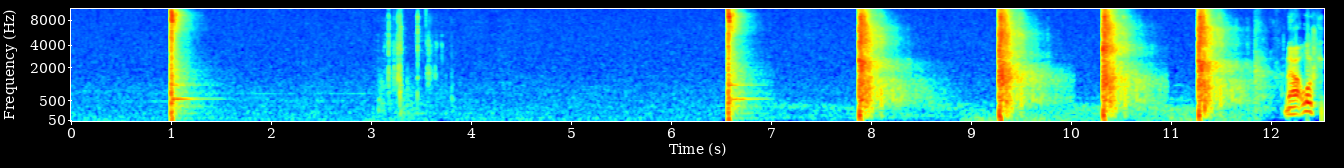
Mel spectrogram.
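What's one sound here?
A rifle fires several sharp, suppressed shots outdoors.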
